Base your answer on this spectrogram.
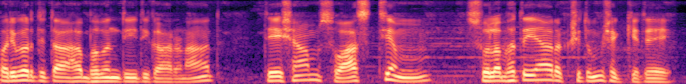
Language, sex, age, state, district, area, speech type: Sanskrit, male, 18-30, Karnataka, Uttara Kannada, urban, spontaneous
